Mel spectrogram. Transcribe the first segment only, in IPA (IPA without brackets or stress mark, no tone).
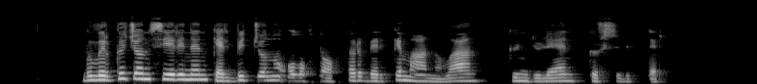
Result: b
